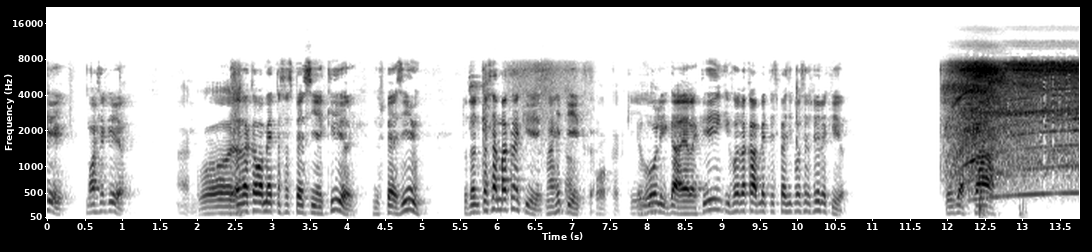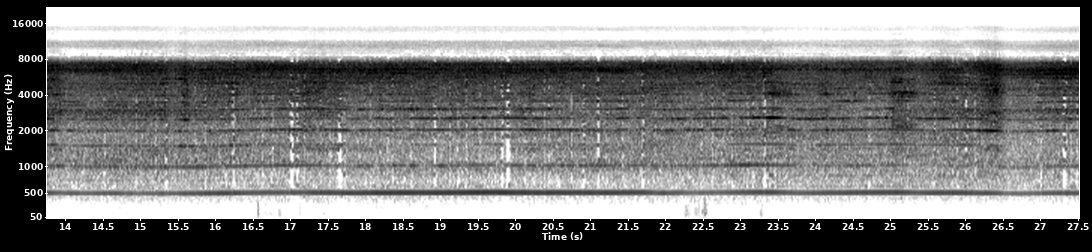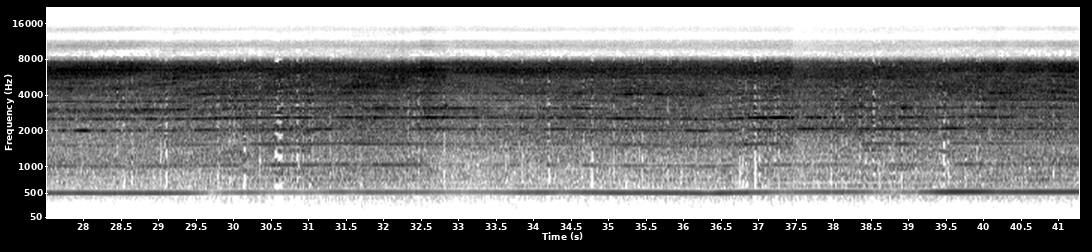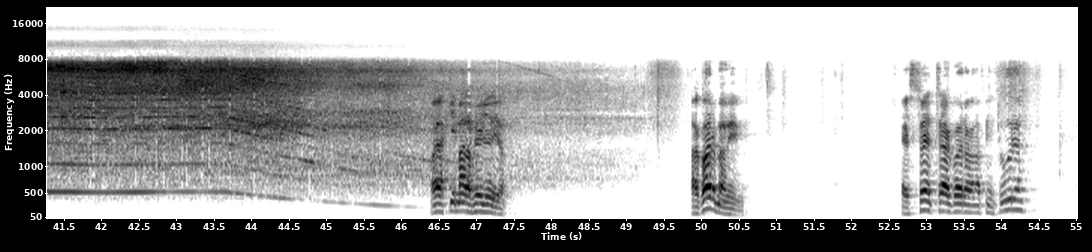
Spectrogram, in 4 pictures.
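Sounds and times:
rotary tool whining: 11.9s - 19.6s, 20.2s - 49.5s.

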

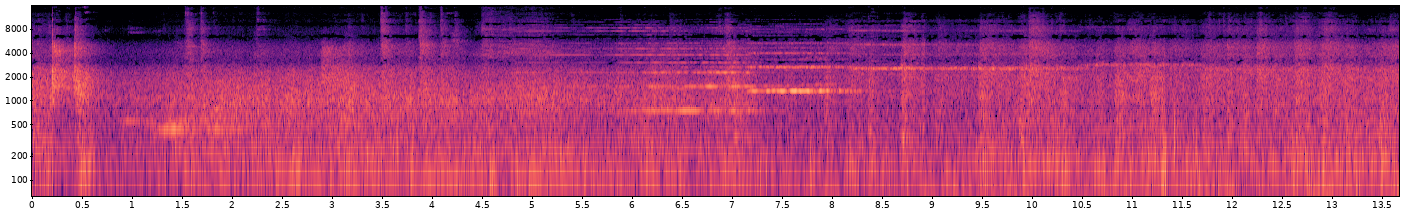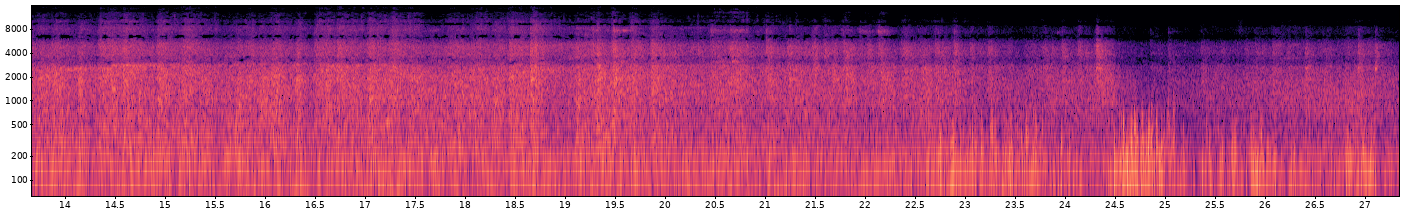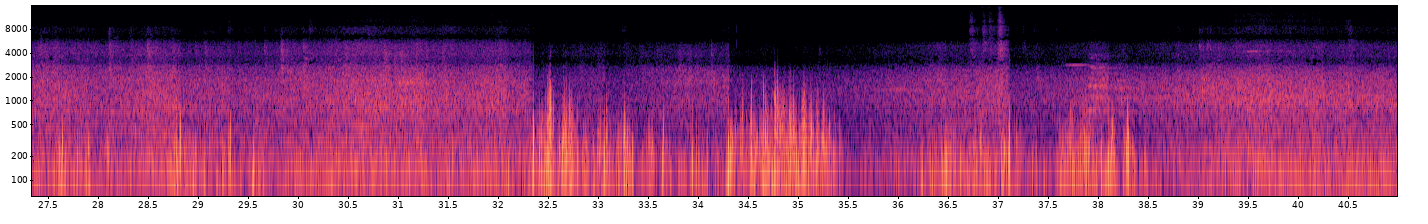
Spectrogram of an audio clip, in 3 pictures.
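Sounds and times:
clicks over rail joints: 0.0s - 0.8s, 1.5s - 4.6s, 8.4s - 31.7s
train wheels on rails: 0.0s - 40.9s.

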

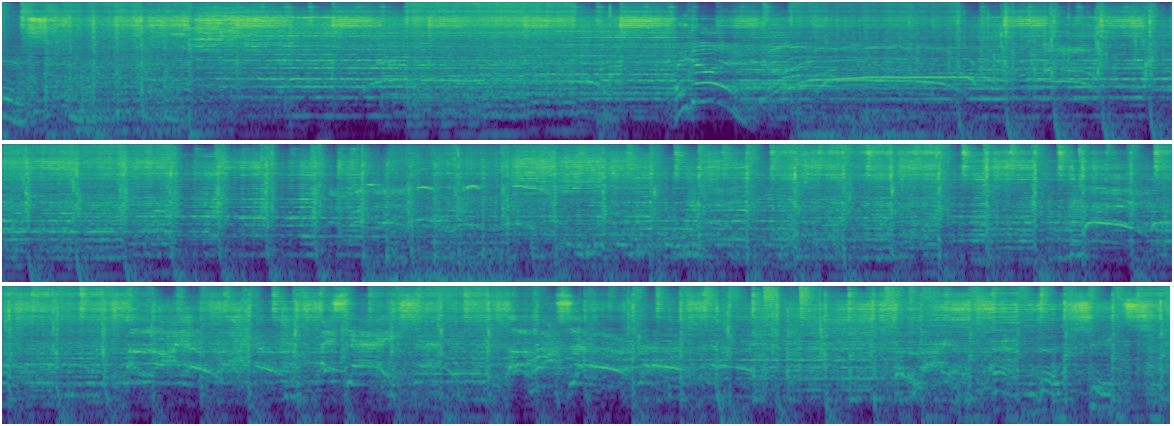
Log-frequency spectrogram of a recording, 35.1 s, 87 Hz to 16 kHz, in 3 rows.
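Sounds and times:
live drum kit beat: 0.0s - 3.3s, 8.8s - 35.0s
synthesizers: 0.0s - 35.0s
audience cheering: 3.7s - 19.7s, 24.6s - 33.6s.

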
